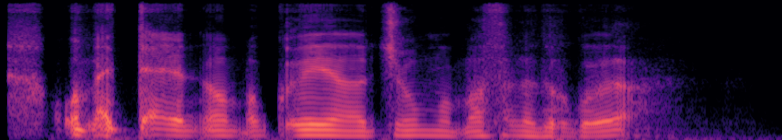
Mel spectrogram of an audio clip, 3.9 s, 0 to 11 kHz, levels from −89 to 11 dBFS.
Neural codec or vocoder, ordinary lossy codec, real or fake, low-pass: codec, 16 kHz in and 24 kHz out, 0.4 kbps, LongCat-Audio-Codec, two codebook decoder; Opus, 32 kbps; fake; 9.9 kHz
